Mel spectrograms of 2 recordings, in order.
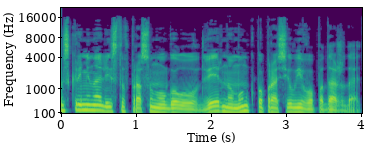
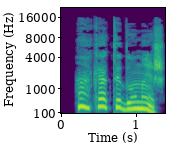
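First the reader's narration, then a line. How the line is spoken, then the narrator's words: Sighing. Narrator (Russian): вздохнула Анетта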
